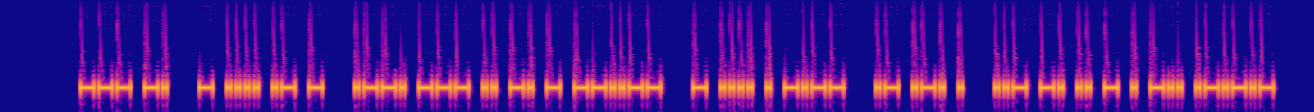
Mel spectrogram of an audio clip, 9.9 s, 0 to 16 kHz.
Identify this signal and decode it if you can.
Morse code, heard as a keyed tone, about 36 wpm, 700 Hz. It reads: ON THAT POINT, THEY ARE UNITED.
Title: Sentences from Top 1000 Words - Review Part 4 - 35wpm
